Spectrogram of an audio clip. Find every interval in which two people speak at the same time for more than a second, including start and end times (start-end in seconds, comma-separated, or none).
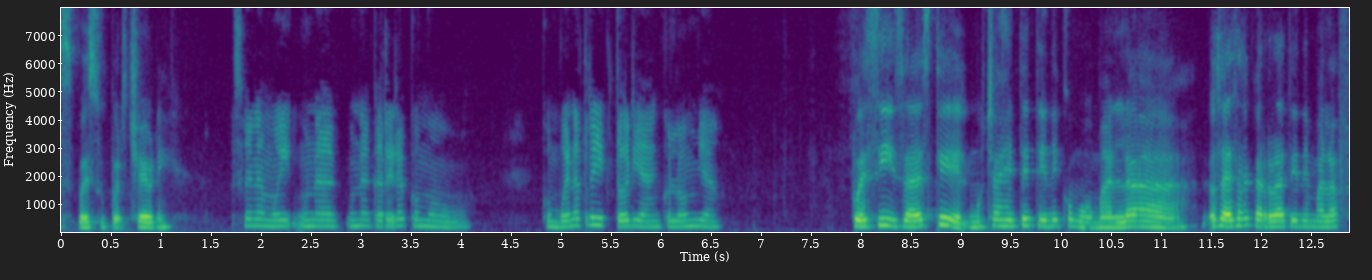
none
